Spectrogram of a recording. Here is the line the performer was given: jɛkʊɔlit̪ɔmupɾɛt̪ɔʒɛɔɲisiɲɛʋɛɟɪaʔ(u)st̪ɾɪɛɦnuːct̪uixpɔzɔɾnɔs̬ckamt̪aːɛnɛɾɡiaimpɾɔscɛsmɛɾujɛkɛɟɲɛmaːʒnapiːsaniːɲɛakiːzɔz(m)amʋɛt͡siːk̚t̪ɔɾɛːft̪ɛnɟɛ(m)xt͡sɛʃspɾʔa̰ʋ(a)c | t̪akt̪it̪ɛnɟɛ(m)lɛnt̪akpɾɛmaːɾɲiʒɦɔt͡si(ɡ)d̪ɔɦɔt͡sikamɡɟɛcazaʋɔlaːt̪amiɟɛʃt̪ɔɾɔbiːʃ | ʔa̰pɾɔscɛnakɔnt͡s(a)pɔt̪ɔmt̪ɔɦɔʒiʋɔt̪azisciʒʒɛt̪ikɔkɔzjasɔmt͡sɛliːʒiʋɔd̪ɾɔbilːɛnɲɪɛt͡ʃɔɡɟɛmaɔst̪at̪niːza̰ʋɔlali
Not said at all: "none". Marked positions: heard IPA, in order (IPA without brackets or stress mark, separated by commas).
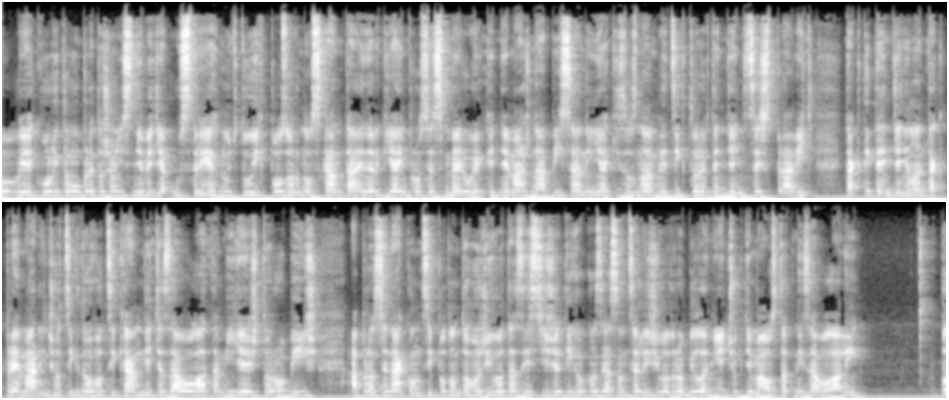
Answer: u, n, ɲ, i, ɲ, ɡ, i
